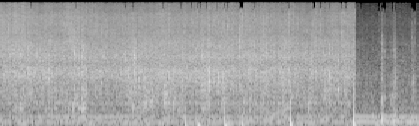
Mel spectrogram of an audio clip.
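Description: Mussels stirred in bubbling coconut milk in a pan for ginataang tahong, a steady close frying hiss with scraping stirs and soft clacks of shells, the hiss dropping away sharply near the end.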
